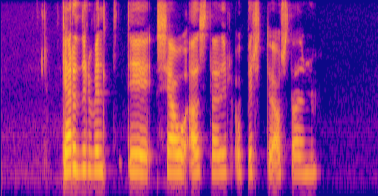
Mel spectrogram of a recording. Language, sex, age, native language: Icelandic, female, 20-29, Icelandic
